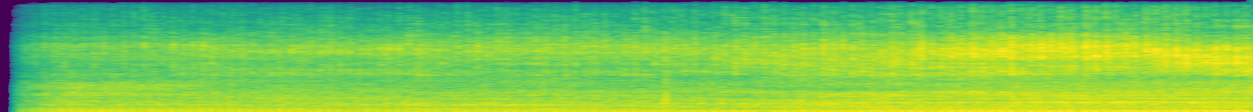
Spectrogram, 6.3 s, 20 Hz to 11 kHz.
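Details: Alpha 110cc moped engine at idle: steady, even tapping knock about four per second over the exhaust beat, rising slightly as revs pick up; engine knock, cause unknown.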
